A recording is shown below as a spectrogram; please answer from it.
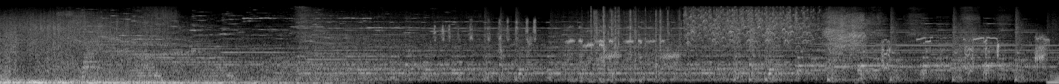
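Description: Cartoon sound effect of a sonic rainboom: a sudden loud boom whose deep rumble dies away over about four seconds. Frightened animals then squeak and call in short high cries, over orchestral background music.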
